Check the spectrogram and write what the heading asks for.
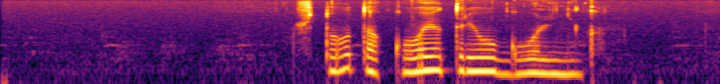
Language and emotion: Russian, neutral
